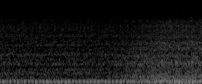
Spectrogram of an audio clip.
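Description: Mazda RX-8's Renesis rotary engine idling, heard as a steady low hum, running so the oil cooler line is under pressure and its leaking lower connector can be seen seeping oil.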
